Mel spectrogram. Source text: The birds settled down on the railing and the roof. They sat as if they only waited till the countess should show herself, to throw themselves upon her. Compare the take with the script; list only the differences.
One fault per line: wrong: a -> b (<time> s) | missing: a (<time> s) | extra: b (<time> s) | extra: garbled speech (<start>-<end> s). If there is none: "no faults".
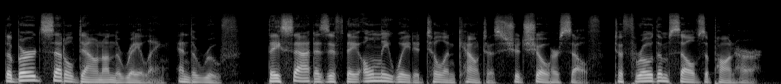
wrong: the -> an (4.5 s)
